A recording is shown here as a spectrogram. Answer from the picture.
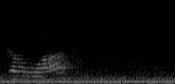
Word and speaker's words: Galois: This guy, that's not how his name is pronounced. It's pronounced Galois. Interesting. He was French.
